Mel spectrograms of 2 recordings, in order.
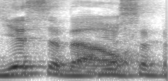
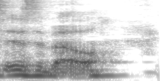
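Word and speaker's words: Ysabell: So I read it as Yisabel. – I listened to the audiobook. – They just said Isabel. – I think it's just Isabel.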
